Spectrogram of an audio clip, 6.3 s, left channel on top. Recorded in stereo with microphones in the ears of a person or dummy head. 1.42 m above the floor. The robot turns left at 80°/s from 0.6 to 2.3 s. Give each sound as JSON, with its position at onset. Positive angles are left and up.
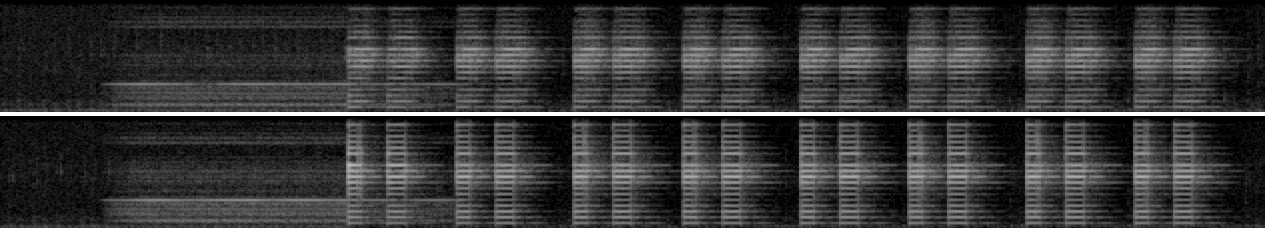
{"t": 1.7, "sound": "an alarm", "side_deg": -75, "distance_m": 0.9}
